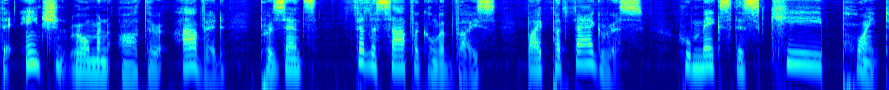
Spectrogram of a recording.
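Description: In a very clean recording with a silent background, a man speaks at a very slow pace in a somewhat breathy, dark, mellow tone with very wide pitch swings. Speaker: radio host. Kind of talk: poem reading and commentary. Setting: radio broadcast. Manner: measured, formal, expressive reading.

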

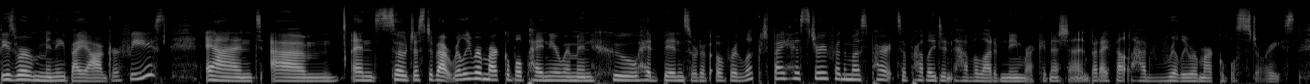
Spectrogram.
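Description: In a normal speaking voice with an American accent, a woman talks at medium pitch, a fairly quick pace and ordinary pitch variation with hardly any pauses, dry and close with no echo on a very clean recording with a silent background. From US Midwest, Chicago area. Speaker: author and English professor. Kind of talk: radio interview.

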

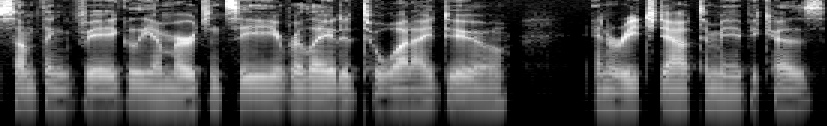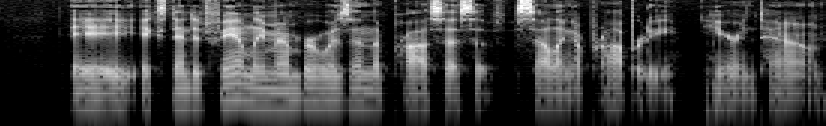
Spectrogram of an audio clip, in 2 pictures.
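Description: A man with an American accent and fairly low pitch talks at a fairly slow pace in an ordinary speaking voice. The recording is very clean, with a silent background. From South Carolina, near Charleston. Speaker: emergency management coordinator and military reservist. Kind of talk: interview conversation. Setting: studio.

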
